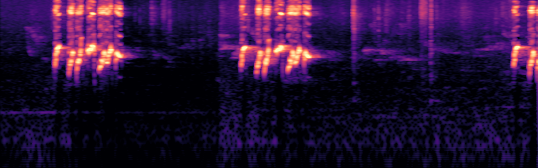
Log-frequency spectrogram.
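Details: Red-whiskered bulbul singing doubled-style song for young birds to copy: three bursts of five to six quick, ringing whistled notes about two seconds apart, the last cut short.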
